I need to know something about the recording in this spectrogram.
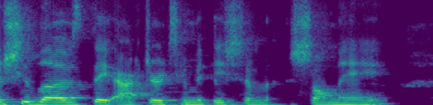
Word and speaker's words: Chalamet: it you know she loves the actor timothy charlemay chalamet or we even say his name he's he's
